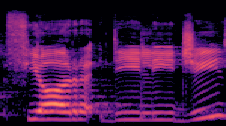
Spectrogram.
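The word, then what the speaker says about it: Fiordiligi: now you might remember fiore de ligie pronounced fjor diligi say it with me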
